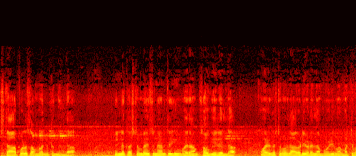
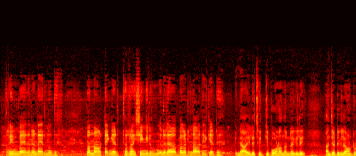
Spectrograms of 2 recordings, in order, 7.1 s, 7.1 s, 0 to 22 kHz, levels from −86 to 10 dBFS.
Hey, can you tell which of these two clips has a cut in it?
second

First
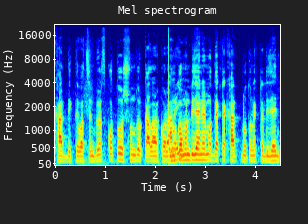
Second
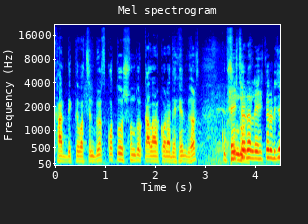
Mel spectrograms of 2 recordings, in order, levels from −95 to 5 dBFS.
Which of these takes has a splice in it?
first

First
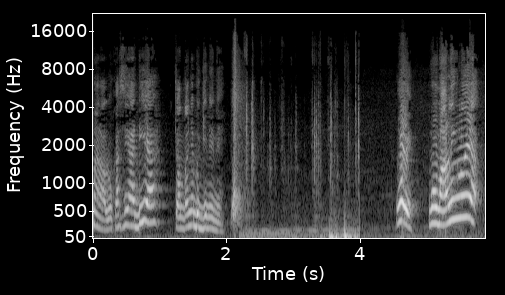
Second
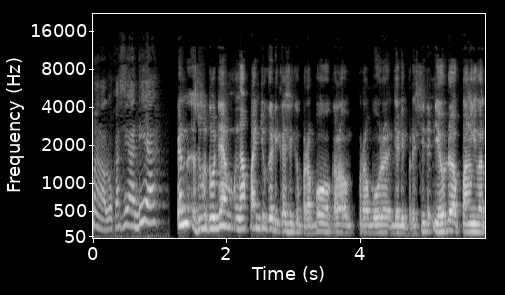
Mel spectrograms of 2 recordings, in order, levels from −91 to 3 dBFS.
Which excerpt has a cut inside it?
second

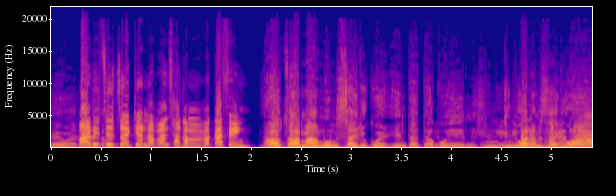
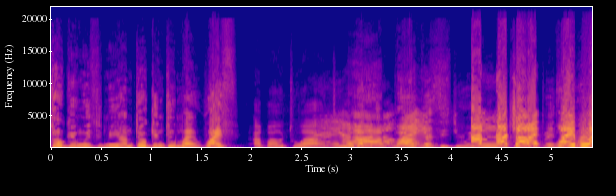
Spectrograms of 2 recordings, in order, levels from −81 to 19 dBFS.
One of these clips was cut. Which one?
first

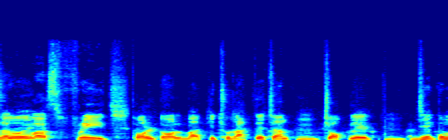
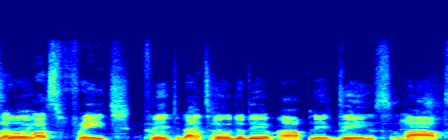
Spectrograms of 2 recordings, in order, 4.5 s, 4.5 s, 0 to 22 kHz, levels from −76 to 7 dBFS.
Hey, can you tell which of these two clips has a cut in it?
first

